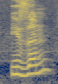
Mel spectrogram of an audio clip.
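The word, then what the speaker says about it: isn't: इज़ नॉट को contraction में short करके इज़न या इज़ंट भी बोलते हैं, लेकिन अभी जो मॉडर्न इंग्लिश है उसमें इज़न बोला जाता है.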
